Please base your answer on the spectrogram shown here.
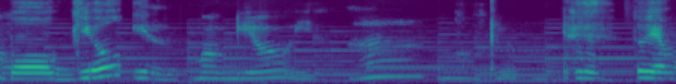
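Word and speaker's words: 목요일: Terus habis itu yang 13 mokyoil. Nah, ini gimana nih? Ya kan berarti G-nya ke samping mogioil.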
